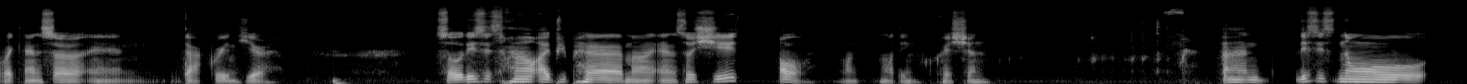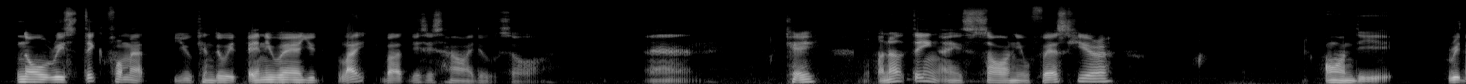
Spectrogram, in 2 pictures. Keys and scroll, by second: 9.3-11.9 typing.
